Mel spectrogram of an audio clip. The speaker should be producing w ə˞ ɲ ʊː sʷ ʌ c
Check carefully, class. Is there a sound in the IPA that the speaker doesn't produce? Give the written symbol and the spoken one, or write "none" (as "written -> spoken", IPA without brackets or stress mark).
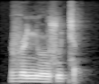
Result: w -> v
